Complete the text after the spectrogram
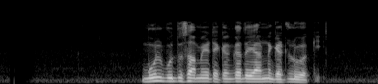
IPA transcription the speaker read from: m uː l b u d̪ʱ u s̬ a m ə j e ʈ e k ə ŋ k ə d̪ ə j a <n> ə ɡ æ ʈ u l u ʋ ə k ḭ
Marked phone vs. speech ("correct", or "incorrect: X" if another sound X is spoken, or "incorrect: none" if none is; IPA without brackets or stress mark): incorrect: nː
